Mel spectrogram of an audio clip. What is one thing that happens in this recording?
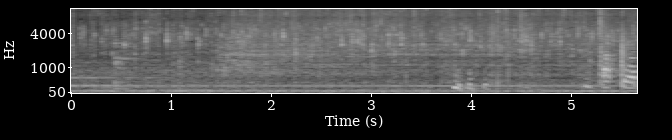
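Oil sizzles and crackles in a frying pan.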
